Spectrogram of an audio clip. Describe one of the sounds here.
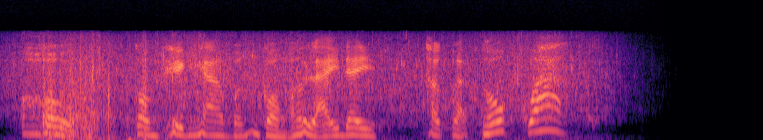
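An elderly woman speaks with animation.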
